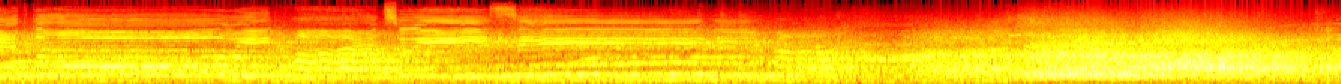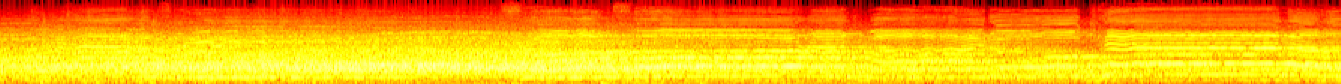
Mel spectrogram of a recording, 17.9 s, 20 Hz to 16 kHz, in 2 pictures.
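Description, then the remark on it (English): A large arena crowd of Jets hockey fans roars and cheers continuously during a whiteout at a game, with whoops and shouted voices layered over a dense wash of noise that swells louder midway before settling into a sustained, steady roar. “I think it's safe to say there's going to be thousands with ear to ear grins on their faces, maybe with masks, but they'll be smiling for the first Jets game with fans in 18 months and with those fans a sound we haven't heard in a long, long time.”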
